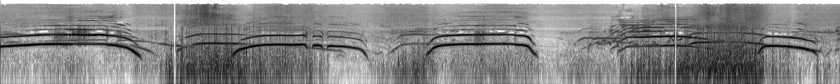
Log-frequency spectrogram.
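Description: Riders on a swinging pendulum ride screaming in long held cries, one with each swing, about every three seconds, with wind rushing on the microphone.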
